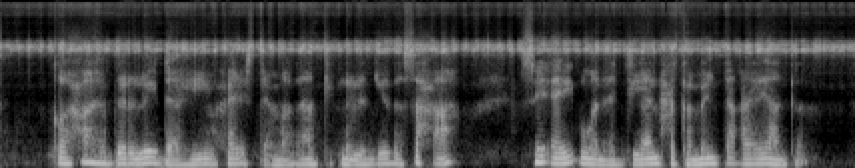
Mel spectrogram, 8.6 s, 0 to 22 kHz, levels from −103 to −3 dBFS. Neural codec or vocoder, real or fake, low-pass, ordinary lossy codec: codec, 44.1 kHz, 2.6 kbps, SNAC; fake; none; none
